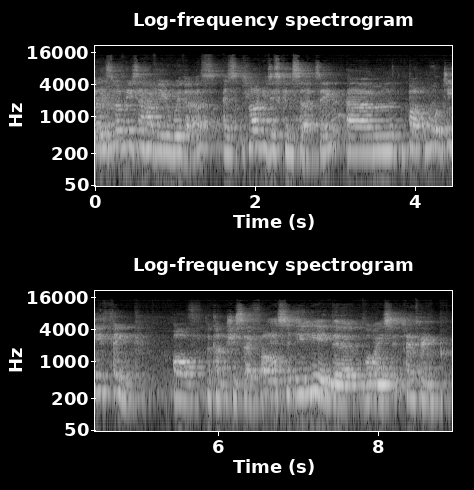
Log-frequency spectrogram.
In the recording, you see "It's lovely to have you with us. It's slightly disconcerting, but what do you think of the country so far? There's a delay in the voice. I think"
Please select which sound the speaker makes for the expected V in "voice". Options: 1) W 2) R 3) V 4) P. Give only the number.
3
